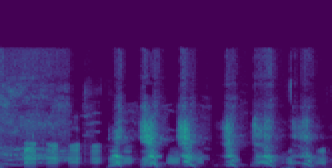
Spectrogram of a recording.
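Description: A woman and a man laughing together, in a quick run of short ha-ha bursts.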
